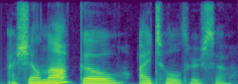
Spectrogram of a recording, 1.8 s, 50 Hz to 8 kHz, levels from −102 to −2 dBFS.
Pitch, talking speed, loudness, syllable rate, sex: 175 Hz, 235 wpm, -16 LUFS, 5.2 syllables/s, female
